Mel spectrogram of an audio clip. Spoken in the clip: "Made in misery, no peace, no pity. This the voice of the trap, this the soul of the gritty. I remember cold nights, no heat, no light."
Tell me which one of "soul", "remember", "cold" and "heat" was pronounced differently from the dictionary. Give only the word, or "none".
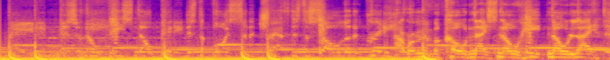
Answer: none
